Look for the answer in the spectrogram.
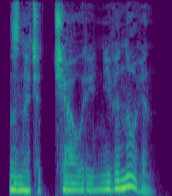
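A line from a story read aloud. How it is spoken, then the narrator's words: Muttering. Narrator (Russian): пробормотала она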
